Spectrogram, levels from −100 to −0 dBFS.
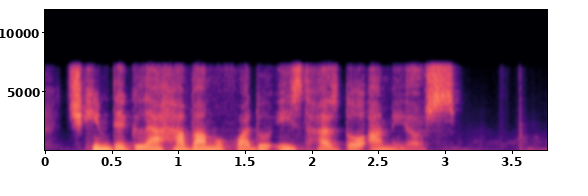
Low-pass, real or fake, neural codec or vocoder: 7.2 kHz; fake; codec, 16 kHz, 0.5 kbps, X-Codec, HuBERT features, trained on LibriSpeech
